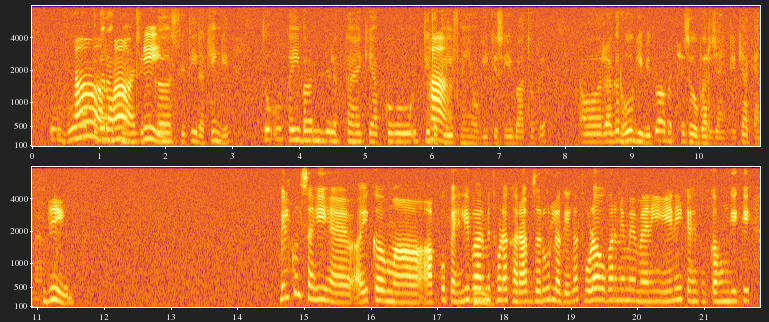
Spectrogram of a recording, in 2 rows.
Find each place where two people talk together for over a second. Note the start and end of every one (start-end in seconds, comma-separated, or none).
0.6-2.0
